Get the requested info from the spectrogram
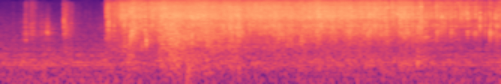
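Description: A bucket of ice water dumped over a man's head: a sudden loud gush of pouring, splattering water beginning about a second in, running on steadily and starting to ease off near the end.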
